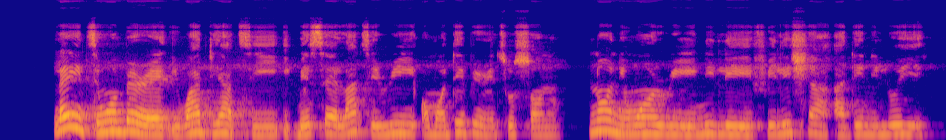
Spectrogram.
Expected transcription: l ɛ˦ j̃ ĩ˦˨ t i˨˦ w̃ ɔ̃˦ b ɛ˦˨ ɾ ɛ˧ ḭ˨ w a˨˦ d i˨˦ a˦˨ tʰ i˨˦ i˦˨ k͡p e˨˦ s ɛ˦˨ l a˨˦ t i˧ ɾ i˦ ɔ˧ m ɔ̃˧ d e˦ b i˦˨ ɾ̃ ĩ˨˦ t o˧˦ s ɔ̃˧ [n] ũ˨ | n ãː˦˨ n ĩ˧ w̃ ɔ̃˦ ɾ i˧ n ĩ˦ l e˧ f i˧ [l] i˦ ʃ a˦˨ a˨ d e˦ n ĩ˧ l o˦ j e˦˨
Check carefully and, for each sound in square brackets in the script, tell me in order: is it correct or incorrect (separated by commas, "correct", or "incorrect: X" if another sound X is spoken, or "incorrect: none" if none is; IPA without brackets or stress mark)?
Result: correct, correct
